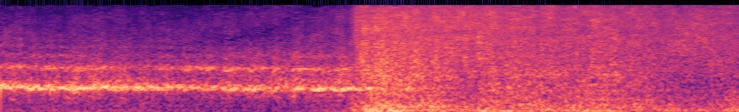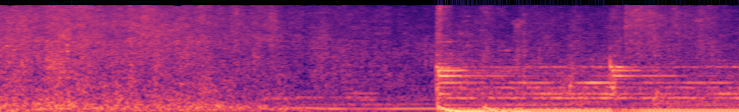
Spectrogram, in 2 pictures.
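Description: A high, steady tire screech from a vehicle braking hard, losing control and swerving into oncoming traffic, cut off by a sudden loud crash and rumbling noise, then a blaring horn-like tone near the end.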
